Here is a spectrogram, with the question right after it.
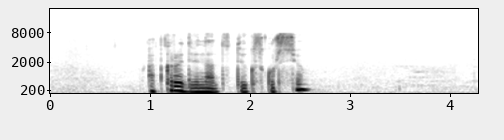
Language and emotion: Russian, neutral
